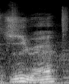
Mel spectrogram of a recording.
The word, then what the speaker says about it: Zhiyun: In Chinese, Zhiyun. That's how you say it.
